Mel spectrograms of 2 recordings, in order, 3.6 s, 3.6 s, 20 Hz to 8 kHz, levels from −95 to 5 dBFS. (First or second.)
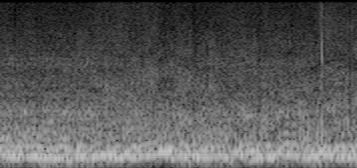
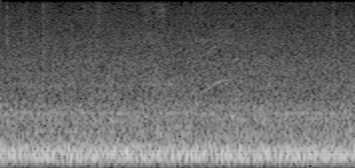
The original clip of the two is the second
